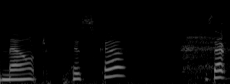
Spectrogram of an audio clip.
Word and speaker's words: Pisgah: Pisgah, I think I said it right. Is that the right way to say it, Shane? Yeah, Mount Pisgah.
